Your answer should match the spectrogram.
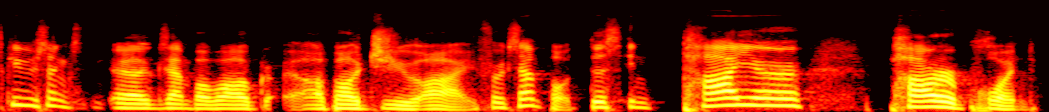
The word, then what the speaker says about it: GUI: interface short for gui you can pronounce it as gui um are basically whatever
